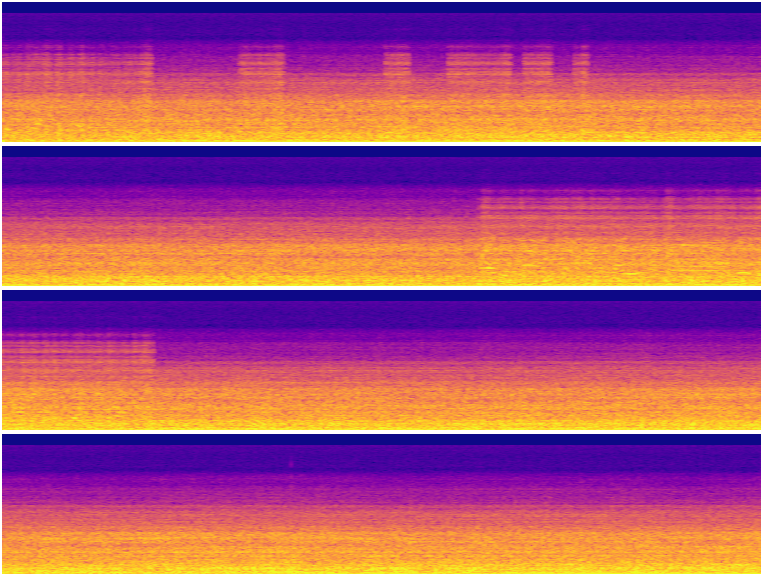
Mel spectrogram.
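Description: Inside a moving car: the steady low rumble of engine and tyre noise while driving along a road, heard from the cabin.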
